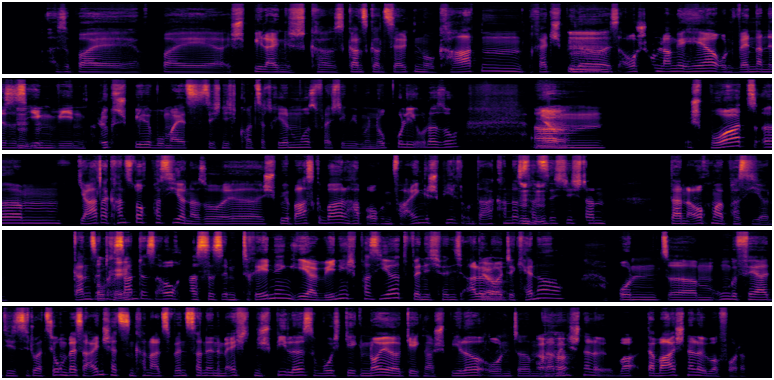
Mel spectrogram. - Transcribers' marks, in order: none
- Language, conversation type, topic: German, podcast, Woran merkst du, dass dich zu viele Informationen überfordern?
